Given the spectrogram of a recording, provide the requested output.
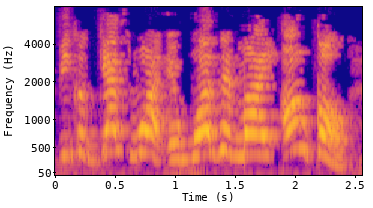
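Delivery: high, loud indignant telling; shouted punchline. Retold or imitated. Telling the audience the twist, high and loud. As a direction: belt the reveal to the crowd.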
